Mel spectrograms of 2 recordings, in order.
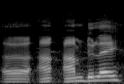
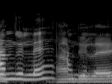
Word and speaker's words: Alhamdulillah: Was it Amdule? Is that how you say it? Alhamdulillah.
